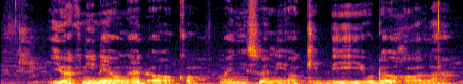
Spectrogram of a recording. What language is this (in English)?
Luo (Kenya and Tanzania)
